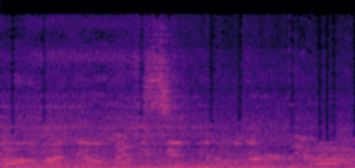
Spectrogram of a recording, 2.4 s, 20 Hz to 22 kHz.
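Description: A Washington Metro 6000-series train approaches on the red line, a loud, continuous low rumble and wheel roar filling the station with a faint metallic squeal above it.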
